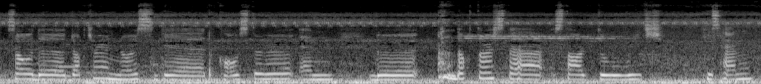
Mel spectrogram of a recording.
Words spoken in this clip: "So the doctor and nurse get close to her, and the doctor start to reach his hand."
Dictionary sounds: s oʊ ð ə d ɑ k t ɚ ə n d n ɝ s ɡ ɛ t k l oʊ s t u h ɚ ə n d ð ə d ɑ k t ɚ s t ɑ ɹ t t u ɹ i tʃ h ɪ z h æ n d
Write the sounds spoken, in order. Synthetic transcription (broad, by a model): s oʊ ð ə d ɑ k t ɚ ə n n ɝ s ɡ ɛ t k oʊ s t u h ɚ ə n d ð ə d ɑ k t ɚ s t ɑ ɹ t t u ɹ i tʃ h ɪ s h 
